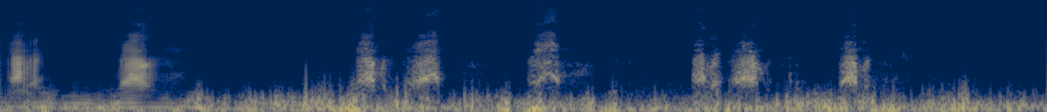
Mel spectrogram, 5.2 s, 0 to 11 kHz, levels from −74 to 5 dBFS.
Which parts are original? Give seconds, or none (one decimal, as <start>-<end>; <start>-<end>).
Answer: 1.0-5.2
